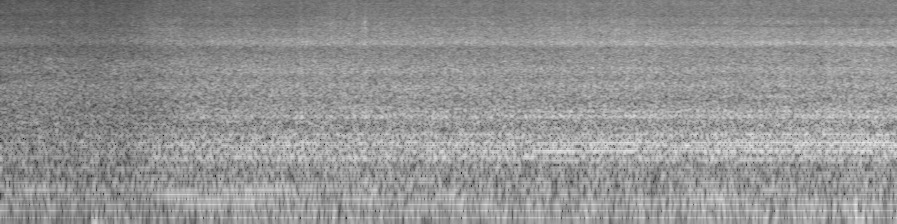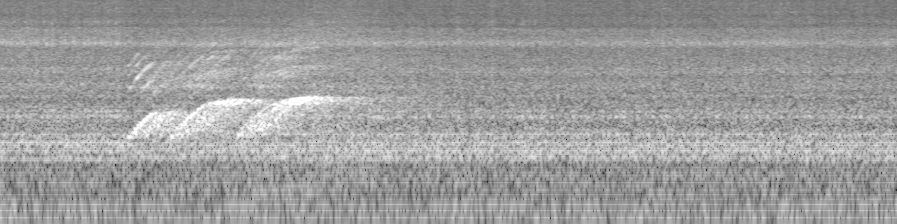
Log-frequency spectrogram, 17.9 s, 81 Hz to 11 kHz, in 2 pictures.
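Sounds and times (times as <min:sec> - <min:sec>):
idling vehicle engines and traffic: 0:00.0 - 0:17.9
emergency siren whoops: 0:10.2 - 0:13.5.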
